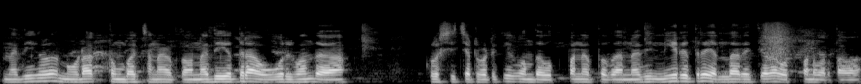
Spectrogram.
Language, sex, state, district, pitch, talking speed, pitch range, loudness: Kannada, male, Karnataka, Bijapur, 120 Hz, 155 wpm, 115-130 Hz, -15 LUFS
